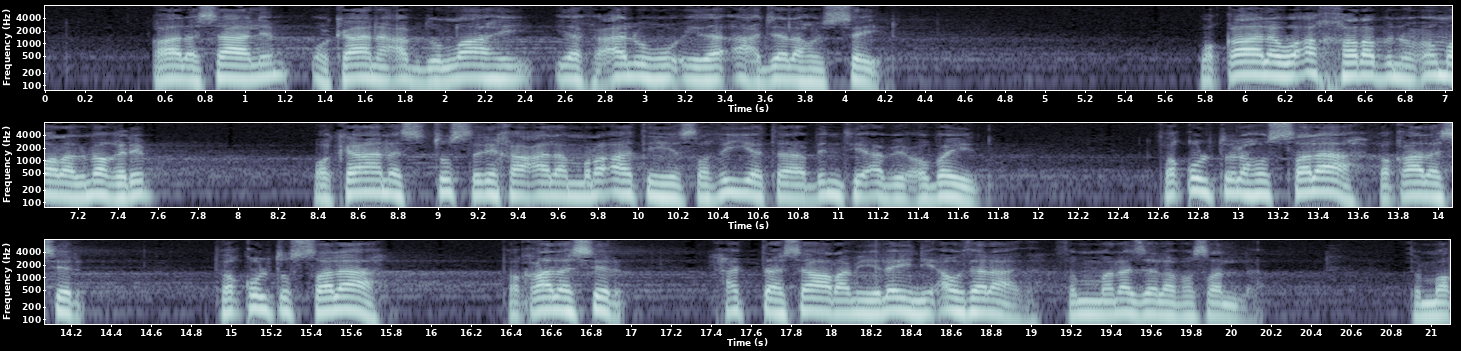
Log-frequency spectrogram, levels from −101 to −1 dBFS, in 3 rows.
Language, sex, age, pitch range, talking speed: Arabic, male, 50-69, 145-165 Hz, 115 wpm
